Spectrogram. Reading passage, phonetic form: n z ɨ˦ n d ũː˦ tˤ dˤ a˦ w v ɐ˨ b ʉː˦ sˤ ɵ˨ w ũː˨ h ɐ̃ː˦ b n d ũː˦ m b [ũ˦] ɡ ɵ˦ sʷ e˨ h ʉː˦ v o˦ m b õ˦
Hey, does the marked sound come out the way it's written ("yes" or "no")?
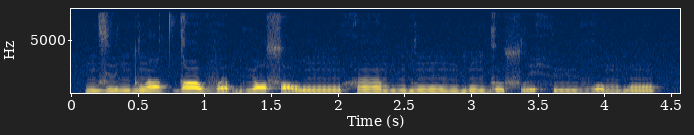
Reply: yes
